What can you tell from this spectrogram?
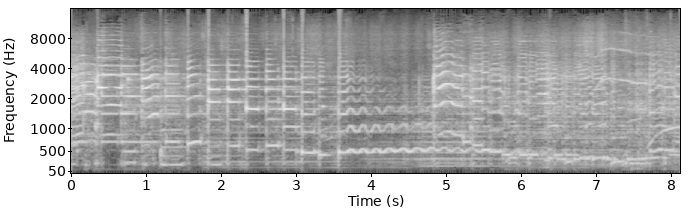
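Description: Electric guitar solo played live with a rock band: a quick run of single notes, then about three and a half seconds in a long note held with wide vibrato, followed by slower phrases over the band.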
